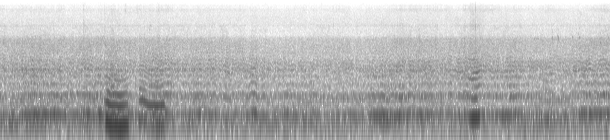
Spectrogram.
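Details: Many honey bee workers flying orientation flights around a freshly installed hive body in spring; continuous low buzzing swarm drone, with a louder close bee passing just after two seconds and another around nine seconds.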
